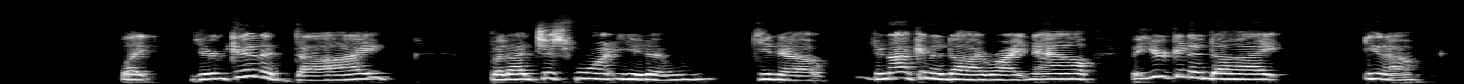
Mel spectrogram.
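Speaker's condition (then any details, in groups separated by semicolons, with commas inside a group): Aphasia after two strokes; aphasia with brain damage from two strokes and heart failure at age 45; many years after strokes, about 1 to 1.5 years speech therapy completed, later heart transplant; lost ability to speak, intonation became monotone after about a year, some difficulty still persists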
